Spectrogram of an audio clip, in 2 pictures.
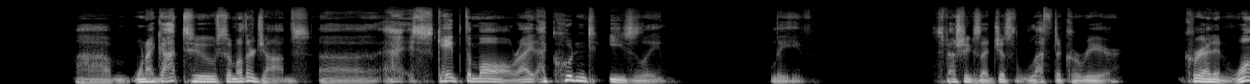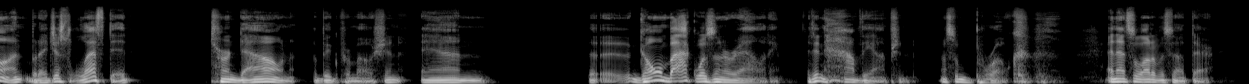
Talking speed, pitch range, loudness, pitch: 155 wpm, 95-135 Hz, -22 LUFS, 115 Hz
